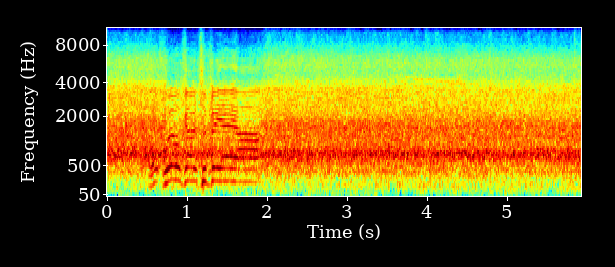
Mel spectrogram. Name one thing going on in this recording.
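A huge stadium crowd roars and cheers steadily, echoing widely.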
